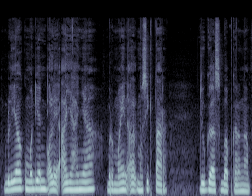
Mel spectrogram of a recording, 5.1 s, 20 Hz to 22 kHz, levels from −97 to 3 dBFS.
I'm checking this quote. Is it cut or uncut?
cut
